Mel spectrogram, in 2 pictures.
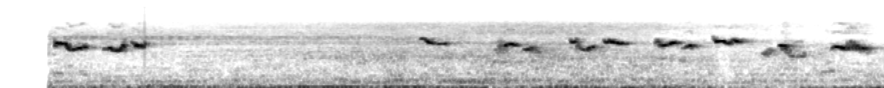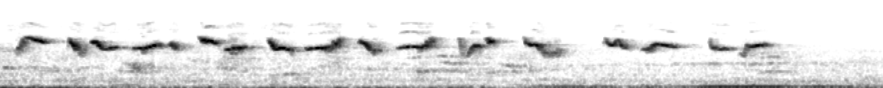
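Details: Oriental magpie-robin singing loudly with much variation: a long run of rapid, slurred whistles rising and falling, each note quick and bright, with short pauses between phrases.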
